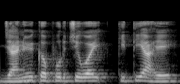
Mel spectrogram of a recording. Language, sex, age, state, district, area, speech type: Marathi, male, 18-30, Maharashtra, Aurangabad, rural, read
